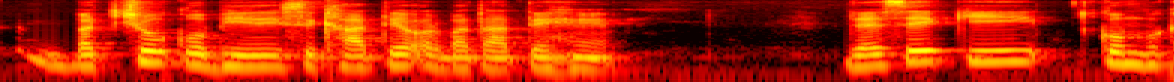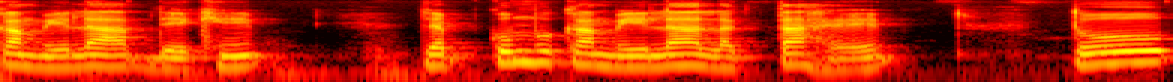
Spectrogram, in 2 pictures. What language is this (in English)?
Urdu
